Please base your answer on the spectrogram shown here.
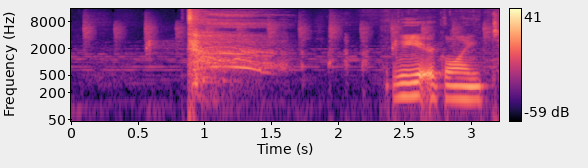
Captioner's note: laughs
